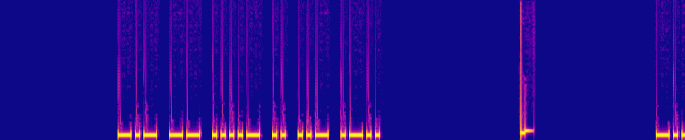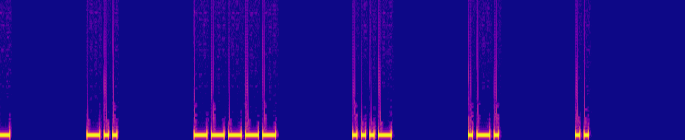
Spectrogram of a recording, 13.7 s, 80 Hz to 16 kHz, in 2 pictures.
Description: Morse code, heard as a keyed tone, about 28 wpm, spaced as for 14 wpm, 700 Hz. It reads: KM4IUL KD0VRI
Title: USA Call Signs - 6 Characters - 6x Character Spacing - 28wpm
